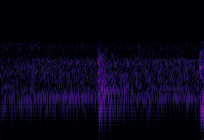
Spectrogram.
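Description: Caterpillar tracked excavator's diesel engine idling steadily, with a single sharp clunk about halfway through.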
